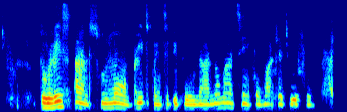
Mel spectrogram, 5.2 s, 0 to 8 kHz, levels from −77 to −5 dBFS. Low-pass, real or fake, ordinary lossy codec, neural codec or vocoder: 7.2 kHz; fake; none; codec, 16 kHz, 2 kbps, FreqCodec, smaller model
